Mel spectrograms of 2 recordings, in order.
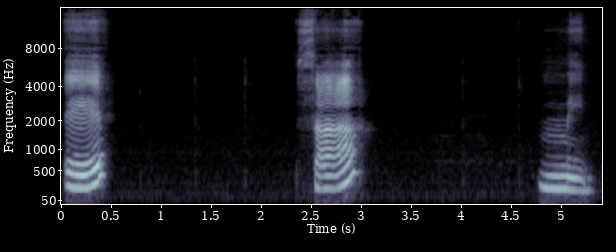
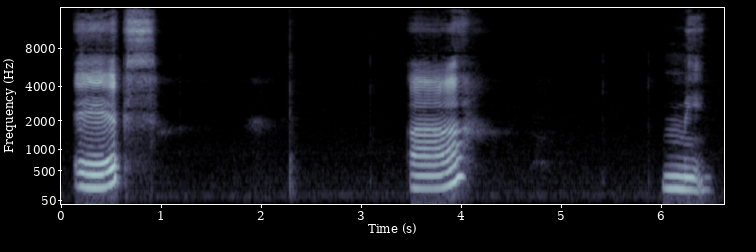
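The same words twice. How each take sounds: First: Each syllable alone, long gaps between; correct syllable division. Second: Each syllable alone, long gaps between; broken into syllables. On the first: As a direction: split "examen" as "E, sa, men", very slowly. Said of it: "la correcta silabización debería ser". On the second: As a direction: split "examen" as "ex-, a-, men", very slowly. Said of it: "hacen esto. Dicen". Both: Shown as a demonstration.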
